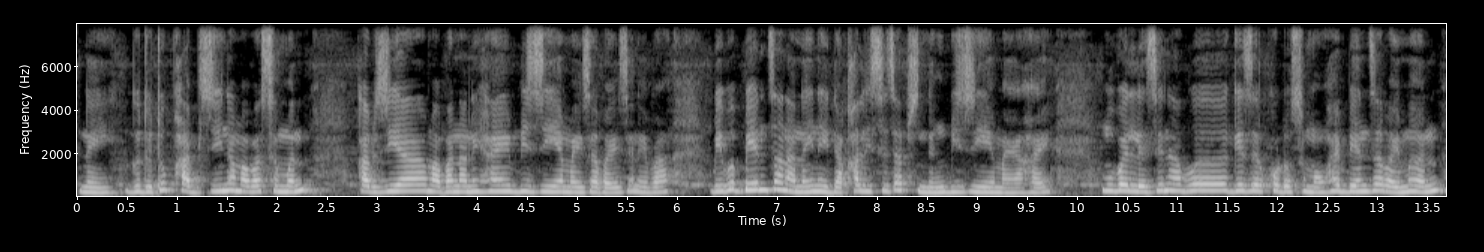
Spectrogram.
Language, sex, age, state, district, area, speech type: Bodo, female, 30-45, Assam, Kokrajhar, urban, spontaneous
